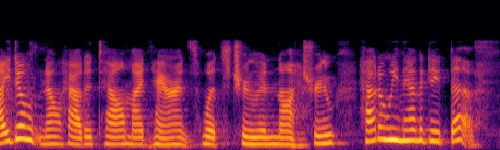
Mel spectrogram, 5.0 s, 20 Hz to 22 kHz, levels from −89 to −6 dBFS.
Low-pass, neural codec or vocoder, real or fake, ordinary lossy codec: 7.2 kHz; autoencoder, 22.05 kHz, a latent of 192 numbers a frame, VITS, trained on one speaker; fake; Opus, 64 kbps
